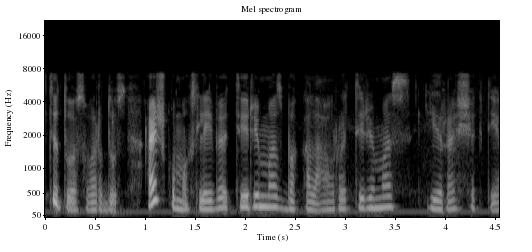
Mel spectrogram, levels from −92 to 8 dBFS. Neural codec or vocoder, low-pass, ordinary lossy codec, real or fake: none; 7.2 kHz; Opus, 64 kbps; real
